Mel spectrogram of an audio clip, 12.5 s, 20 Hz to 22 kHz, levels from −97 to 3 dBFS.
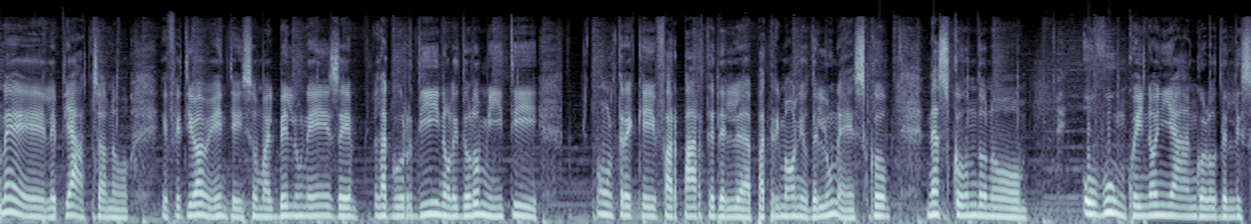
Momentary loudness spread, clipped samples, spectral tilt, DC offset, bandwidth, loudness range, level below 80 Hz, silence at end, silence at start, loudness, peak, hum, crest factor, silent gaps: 7 LU; under 0.1%; -6.5 dB/octave; under 0.1%; 14 kHz; 2 LU; -34 dBFS; 0 s; 0 s; -15 LUFS; 0 dBFS; none; 14 dB; none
